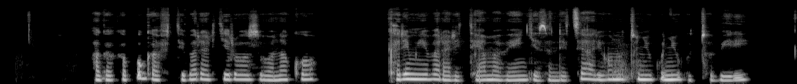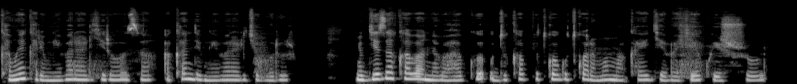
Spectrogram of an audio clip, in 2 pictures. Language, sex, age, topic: Kinyarwanda, female, 18-24, education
